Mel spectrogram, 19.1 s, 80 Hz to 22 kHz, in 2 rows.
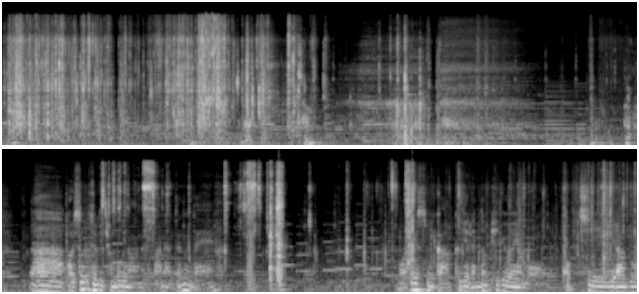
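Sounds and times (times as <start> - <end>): foil wrapper crinkling: 0.0 - 6.6, 10.9 - 12.1, 12.9 - 19.0
background music: 0.0 - 19.0.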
